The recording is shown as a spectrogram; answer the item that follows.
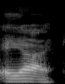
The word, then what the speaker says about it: Ai: Of course, Amiri Baraka, Larry Neal, Askia Toure, Sonia Sanchez, Nikki Giovanni, Carolyn Rogers, the poet, I believe her name is pronounced AI.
